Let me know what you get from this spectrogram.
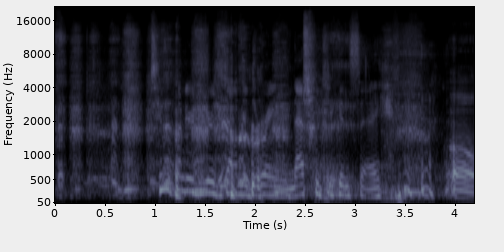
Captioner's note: laughter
